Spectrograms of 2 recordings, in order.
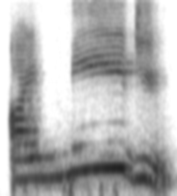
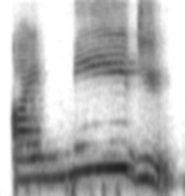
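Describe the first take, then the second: First: The stress falls on the word need. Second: The same.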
